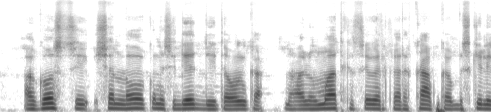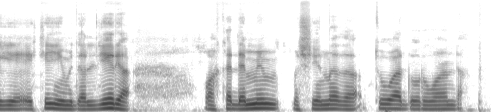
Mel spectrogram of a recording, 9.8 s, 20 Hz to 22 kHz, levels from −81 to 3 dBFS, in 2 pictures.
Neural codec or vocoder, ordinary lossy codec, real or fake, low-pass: codec, 44.1 kHz, 7.8 kbps, DAC; none; fake; none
